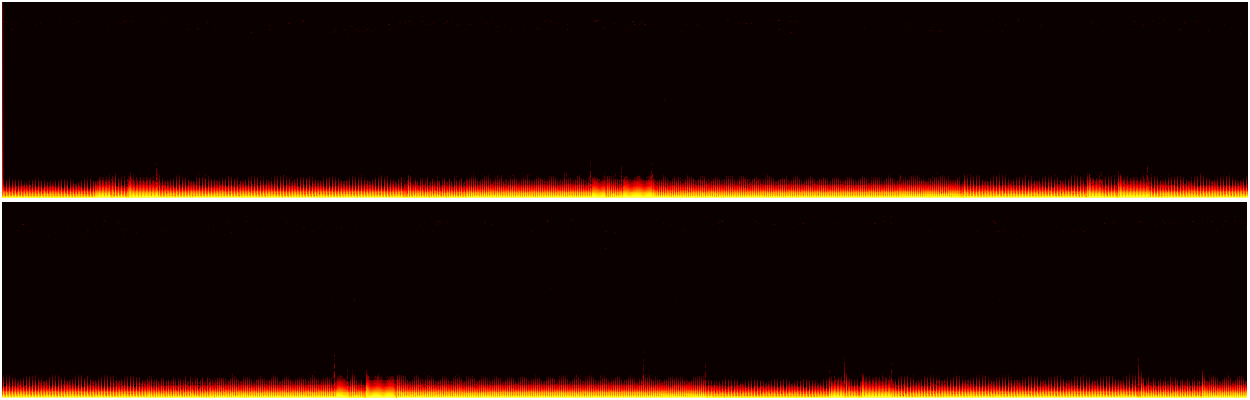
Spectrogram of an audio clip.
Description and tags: Juno Bass
Some octave bass line I have played on my Juno DI .If u think it is interesting u can use it.Show me the result if u like.
I would just like to get note how it works for you and hear it of course.But it is up to you.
